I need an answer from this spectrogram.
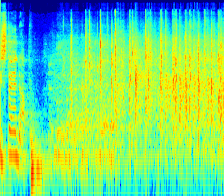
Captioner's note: laugh; applause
